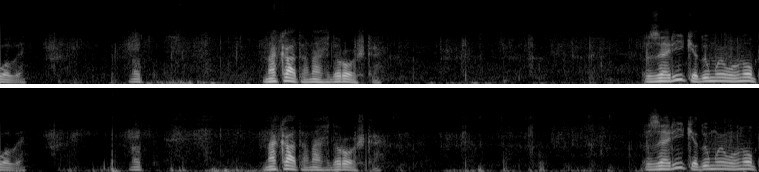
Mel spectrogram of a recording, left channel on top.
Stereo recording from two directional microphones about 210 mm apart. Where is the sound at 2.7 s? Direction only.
10° left (ahead or behind).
